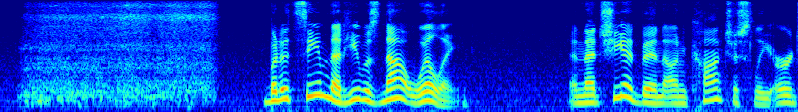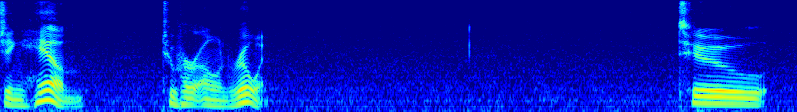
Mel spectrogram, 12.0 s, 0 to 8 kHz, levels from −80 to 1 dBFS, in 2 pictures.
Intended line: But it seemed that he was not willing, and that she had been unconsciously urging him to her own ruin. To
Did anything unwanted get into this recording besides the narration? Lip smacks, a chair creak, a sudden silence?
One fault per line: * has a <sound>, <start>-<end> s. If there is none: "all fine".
* has a breath, 0.1-1.7 s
